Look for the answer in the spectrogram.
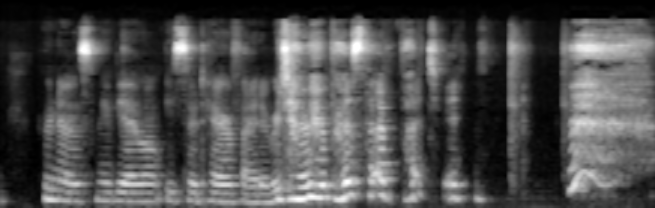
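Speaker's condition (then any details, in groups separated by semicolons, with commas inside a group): No condition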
